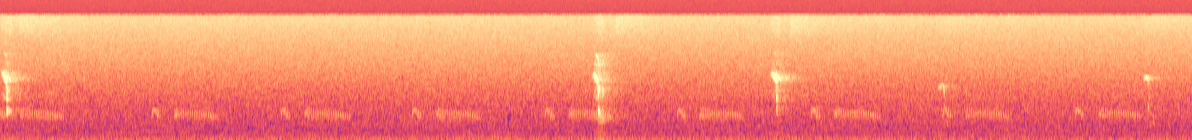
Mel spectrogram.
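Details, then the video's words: Cheetah calling at the Mabula Gnu waterhole, Mabula Game Lodge, South Africa: a steady series of short, soft, low yelping notes about once a second, broken by a few sharp clicks and faint higher chirps. "Cheetah calling at Mabula Gnu, was still calling behind cam"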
